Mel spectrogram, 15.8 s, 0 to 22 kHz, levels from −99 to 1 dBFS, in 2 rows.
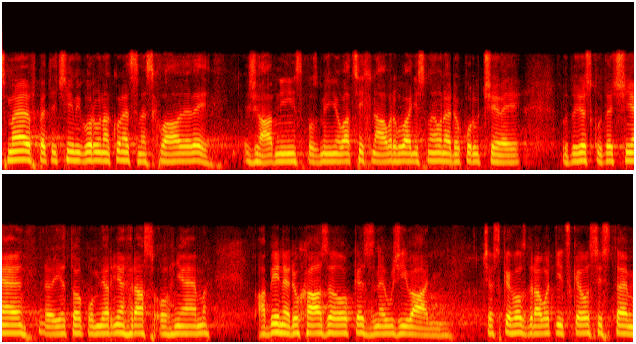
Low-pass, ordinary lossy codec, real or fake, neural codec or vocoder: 7.2 kHz; Opus, 24 kbps; fake; codec, 16 kHz, 2 kbps, FunCodec, trained on Chinese and English, 25 frames a second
